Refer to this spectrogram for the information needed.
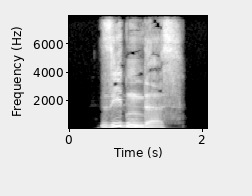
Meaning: strong/mixed nominative/accusative neuter singular of siedend
- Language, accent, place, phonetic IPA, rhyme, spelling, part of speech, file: German, Germany, Berlin, [ˈziːdn̩dəs], -iːdn̩dəs, siedendes, adjective, De-siedendes.ogg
